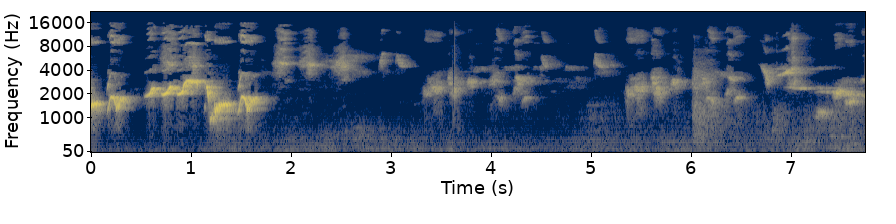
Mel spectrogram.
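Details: Varied White-rumped shama song from a fill-in training recording: a loud tumbling warble, followed by scattered chirps and twittered phrases jumping between pitches.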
